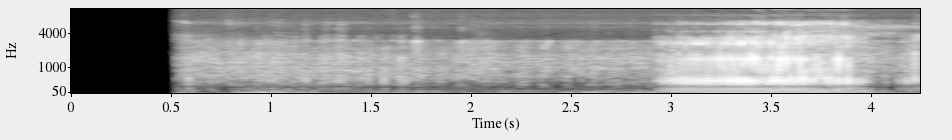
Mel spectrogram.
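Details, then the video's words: Teddy, an olde English bulldog, dozing after treats and a wee: a quiet stretch of soft breathing, then one loud, rough snore rumbling for about a second near the end. "Six minutes of a snoring olde English bulldog"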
